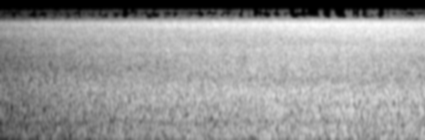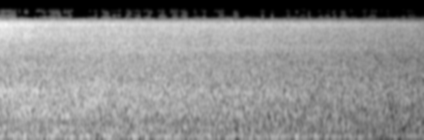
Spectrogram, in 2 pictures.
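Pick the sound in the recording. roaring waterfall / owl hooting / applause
roaring waterfall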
